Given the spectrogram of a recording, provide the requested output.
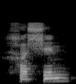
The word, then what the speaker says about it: Hussian: the purpose of this presentation is to introduce Russian College of Philadelphia Pennsylvania it's pronounced Russian like Russian but with an H so one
